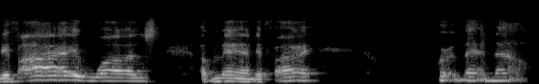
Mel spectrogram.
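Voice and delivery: put-on pleading boy. Boy pleading with his mother about becoming a man. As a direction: beg to grow up now.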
